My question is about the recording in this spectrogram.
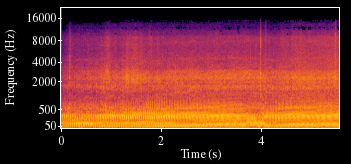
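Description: Dirt bike engine running steadily as the bike is ridden along a rough dirt trail. The engine note dips briefly about four seconds in, then picks back up.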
